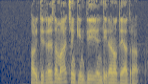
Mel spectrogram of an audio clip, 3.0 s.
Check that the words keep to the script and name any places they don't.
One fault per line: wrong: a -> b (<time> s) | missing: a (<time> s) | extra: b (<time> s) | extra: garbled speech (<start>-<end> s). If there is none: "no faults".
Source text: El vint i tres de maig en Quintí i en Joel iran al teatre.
missing: Joel (2.1 s)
